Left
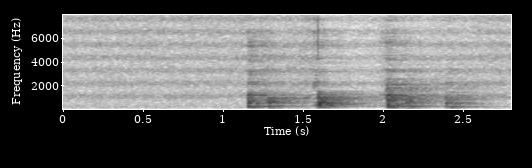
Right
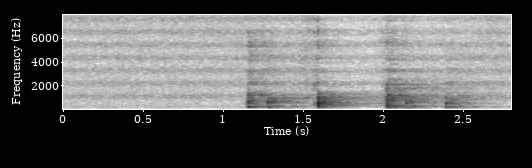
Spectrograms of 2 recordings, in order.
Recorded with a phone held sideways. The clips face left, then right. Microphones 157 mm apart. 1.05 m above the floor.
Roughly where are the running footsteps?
Right.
